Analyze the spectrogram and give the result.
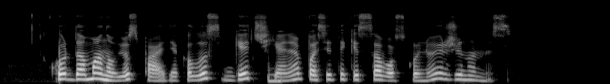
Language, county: Lithuanian, Klaipėda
